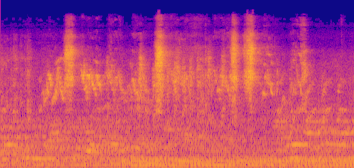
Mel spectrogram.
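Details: Budgerigar chatter: a few sharp, bright chirps about once a second mixed with softer scratchy twitters, over a noisy low background.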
